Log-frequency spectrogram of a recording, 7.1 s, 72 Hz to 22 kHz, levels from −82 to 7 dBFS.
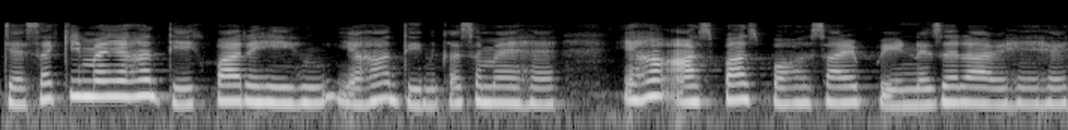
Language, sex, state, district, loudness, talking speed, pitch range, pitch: Hindi, female, Bihar, Katihar, -17 LUFS, 195 wpm, 230-275 Hz, 245 Hz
